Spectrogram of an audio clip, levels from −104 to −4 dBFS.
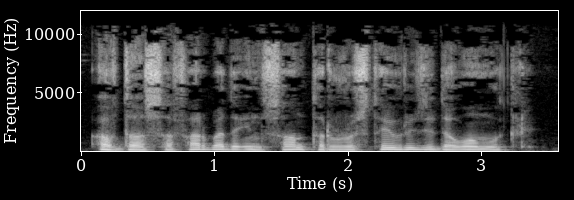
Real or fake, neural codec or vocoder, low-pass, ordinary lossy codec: real; none; 10.8 kHz; MP3, 64 kbps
